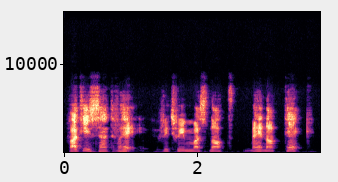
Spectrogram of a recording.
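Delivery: hoarse Van Helsing. A narrator's reading. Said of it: "asked Van Helsing in a hoarse voice".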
